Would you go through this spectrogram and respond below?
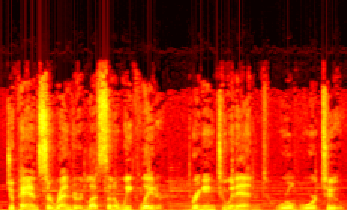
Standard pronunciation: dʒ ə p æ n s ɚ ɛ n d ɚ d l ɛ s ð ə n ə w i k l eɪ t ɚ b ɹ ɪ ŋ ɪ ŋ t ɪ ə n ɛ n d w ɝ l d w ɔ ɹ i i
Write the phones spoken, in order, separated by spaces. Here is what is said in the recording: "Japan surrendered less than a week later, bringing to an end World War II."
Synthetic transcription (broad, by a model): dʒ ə p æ n s ɚ ɛ n d ɚ d l ɛ s ð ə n ə w i k l eɪ t ɚ b ɹ ɪ ŋ ɪ ŋ t ɪ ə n ɛ n d w ɝ l d w ɔ ɹ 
